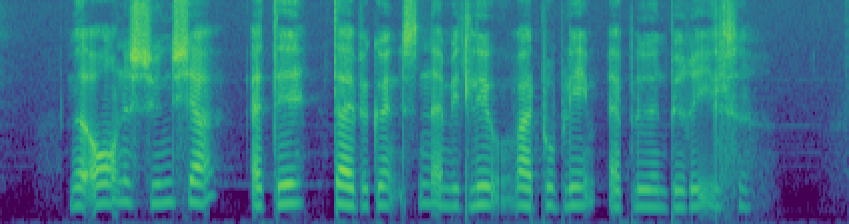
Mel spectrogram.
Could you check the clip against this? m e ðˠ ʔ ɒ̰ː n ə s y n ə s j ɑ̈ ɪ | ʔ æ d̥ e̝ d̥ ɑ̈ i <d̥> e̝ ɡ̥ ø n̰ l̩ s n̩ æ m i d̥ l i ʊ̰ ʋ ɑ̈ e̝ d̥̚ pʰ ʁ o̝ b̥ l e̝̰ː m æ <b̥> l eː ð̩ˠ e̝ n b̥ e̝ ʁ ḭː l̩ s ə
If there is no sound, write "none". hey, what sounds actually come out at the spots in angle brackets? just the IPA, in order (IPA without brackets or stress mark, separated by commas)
b̥, b̥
